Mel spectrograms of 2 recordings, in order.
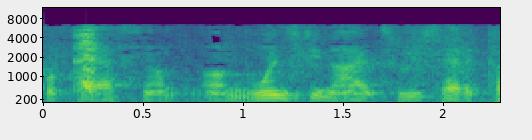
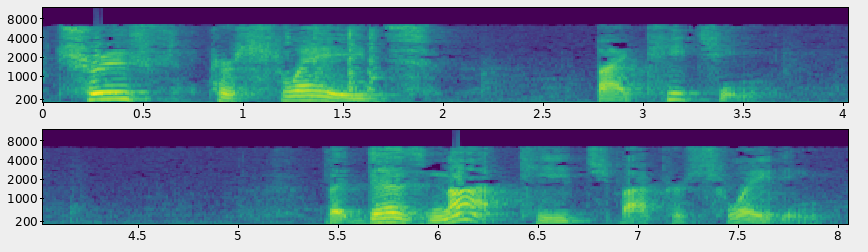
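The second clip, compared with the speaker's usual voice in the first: slow, deliberate phrase-by-phrase reading; really slow reading; much slower than usual. Real, not acted. Teacher reading the class a quote about truth, really slow. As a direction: read it out very slowly, with long pauses. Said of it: "I'll read it really slow".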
